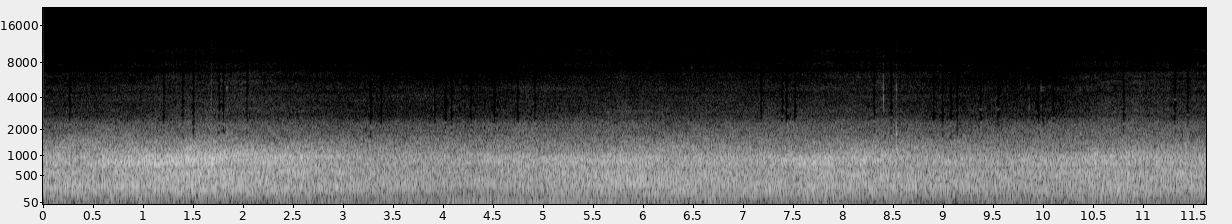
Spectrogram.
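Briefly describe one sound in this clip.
Cars drive past nearby on a road.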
